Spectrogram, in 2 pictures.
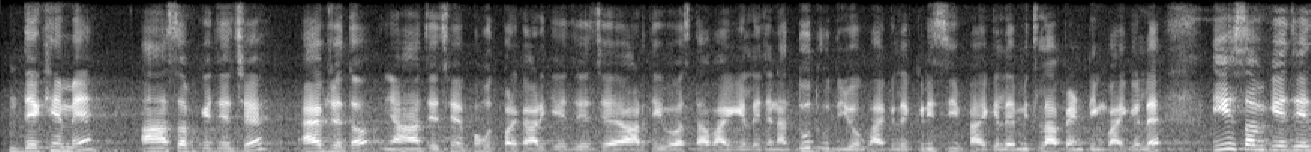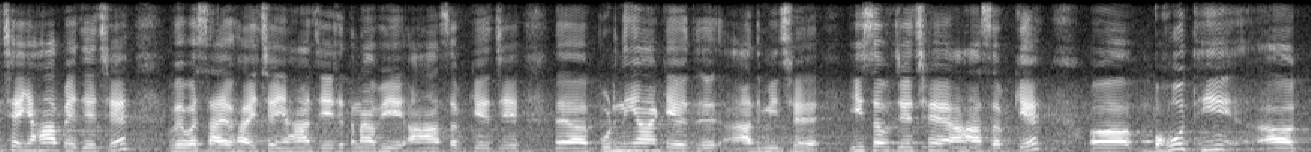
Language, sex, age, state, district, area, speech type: Maithili, male, 18-30, Bihar, Purnia, urban, spontaneous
